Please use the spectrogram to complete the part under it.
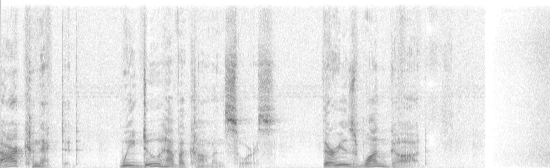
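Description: A middle-aged man speaks calmly close to a microphone.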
